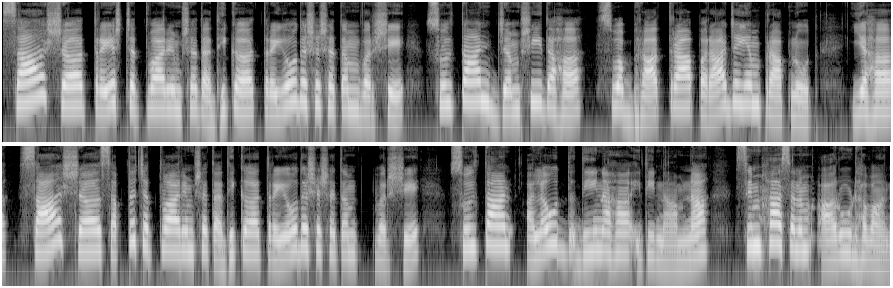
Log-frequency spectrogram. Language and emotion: Sanskrit, neutral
